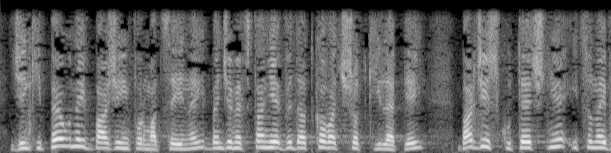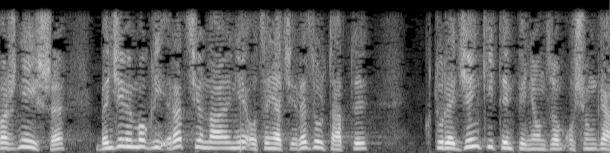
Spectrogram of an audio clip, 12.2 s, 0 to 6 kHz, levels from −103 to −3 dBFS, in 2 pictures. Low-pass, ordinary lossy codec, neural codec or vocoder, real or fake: 5.4 kHz; none; none; real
